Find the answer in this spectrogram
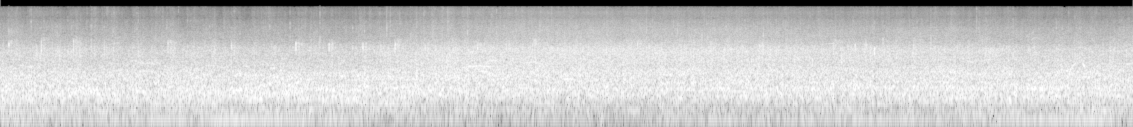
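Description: Audience applauding, a dense, steady clapping that keeps on without a break.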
